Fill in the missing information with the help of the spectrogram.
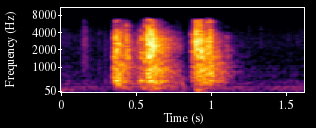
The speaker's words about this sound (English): Open the door to the press room,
